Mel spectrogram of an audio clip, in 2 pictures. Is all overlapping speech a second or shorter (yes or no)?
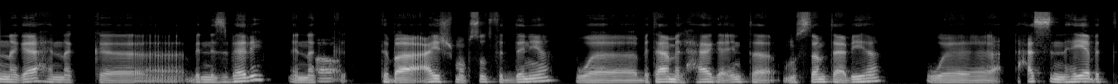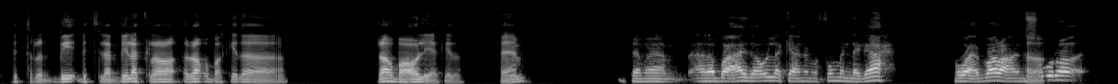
yes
